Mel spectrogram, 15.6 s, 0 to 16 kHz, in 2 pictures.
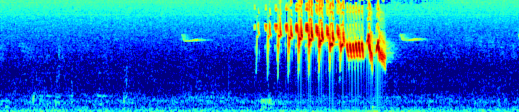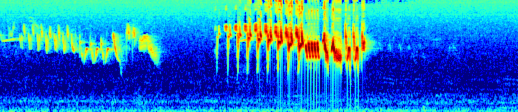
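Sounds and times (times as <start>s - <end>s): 
common chaffinch Fringilla coelebs song: 3.8s - 14.9s.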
